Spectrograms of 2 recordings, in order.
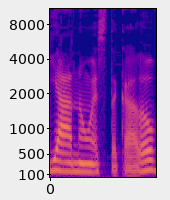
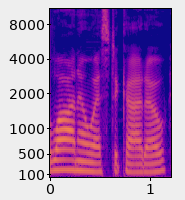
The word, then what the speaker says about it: Llano Estacado: And if you were to pronounce it in Spanish, it would be Llano Estacado. But in Texas, we say the Llano Estacado.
